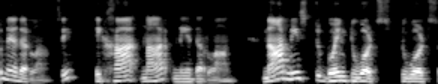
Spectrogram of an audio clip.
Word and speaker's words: Nederland: Neder. Nederland, because E is A, na?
